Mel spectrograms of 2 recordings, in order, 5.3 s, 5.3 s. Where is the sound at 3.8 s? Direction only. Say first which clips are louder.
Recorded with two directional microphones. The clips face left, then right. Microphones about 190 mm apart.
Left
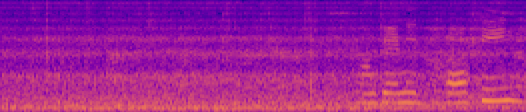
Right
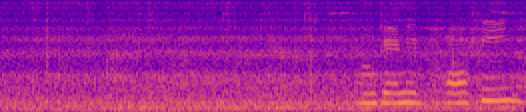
Right 2 dB; 15° right (ahead or behind).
